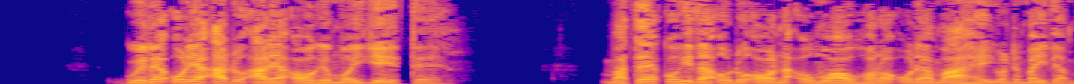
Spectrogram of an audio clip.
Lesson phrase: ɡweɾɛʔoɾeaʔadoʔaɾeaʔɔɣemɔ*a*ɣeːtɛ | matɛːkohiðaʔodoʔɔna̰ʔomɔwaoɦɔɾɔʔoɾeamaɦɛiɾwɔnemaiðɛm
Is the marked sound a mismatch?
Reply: yes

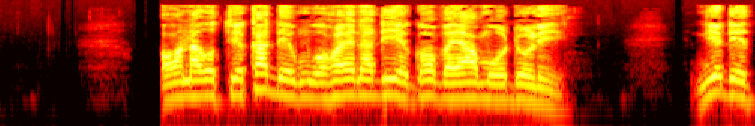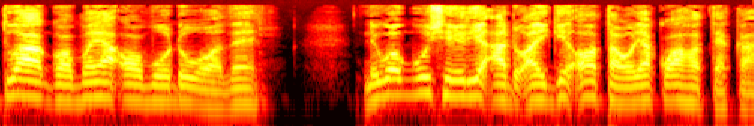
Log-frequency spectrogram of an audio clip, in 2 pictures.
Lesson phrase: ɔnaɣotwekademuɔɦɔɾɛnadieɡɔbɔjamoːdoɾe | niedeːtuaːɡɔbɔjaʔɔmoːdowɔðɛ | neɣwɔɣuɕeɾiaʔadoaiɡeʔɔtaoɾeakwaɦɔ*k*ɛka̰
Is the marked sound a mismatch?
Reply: yes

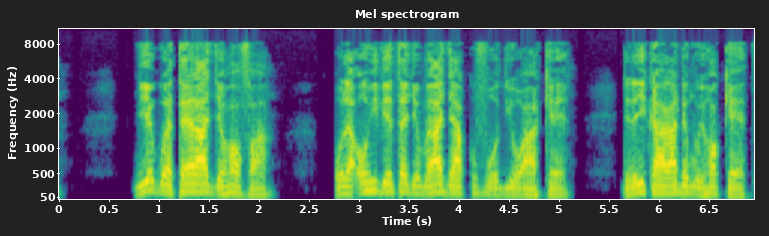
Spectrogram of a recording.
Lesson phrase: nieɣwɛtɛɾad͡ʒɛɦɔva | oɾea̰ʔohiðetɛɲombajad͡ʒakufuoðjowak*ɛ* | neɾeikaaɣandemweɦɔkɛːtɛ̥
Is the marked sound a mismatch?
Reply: no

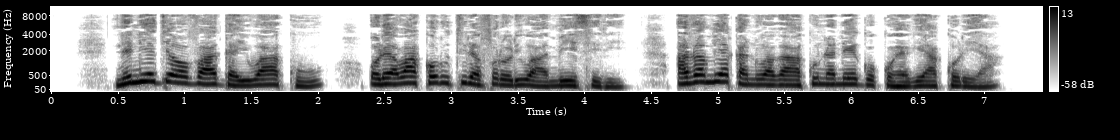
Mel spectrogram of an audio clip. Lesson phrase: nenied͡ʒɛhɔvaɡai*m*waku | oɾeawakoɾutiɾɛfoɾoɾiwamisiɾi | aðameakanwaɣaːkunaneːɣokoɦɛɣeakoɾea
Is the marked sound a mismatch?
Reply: yes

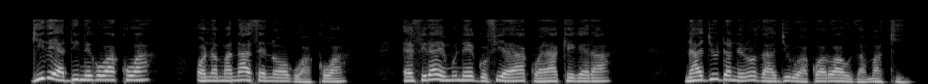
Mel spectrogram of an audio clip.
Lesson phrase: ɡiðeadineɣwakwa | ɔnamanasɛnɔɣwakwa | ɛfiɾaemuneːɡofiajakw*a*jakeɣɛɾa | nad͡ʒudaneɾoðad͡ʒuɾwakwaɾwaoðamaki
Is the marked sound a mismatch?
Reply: no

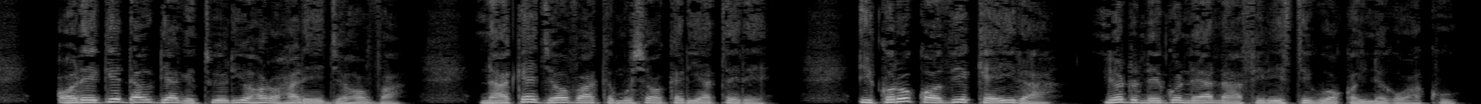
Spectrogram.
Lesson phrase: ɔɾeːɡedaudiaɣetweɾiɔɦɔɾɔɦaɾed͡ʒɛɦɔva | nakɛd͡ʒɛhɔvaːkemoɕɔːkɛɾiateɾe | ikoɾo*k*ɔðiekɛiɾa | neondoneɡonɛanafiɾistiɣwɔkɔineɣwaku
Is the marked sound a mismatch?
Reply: no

